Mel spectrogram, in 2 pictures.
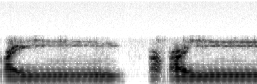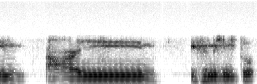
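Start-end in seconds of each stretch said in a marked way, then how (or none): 0.1-4.0 আইন pressed from the throat, growing louder; teacher demonstrates a pressed-throat আইন; throaty ain. Shown as a demonstration. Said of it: "গলাতে চাপ দিয়ে উচ্চারণ করতে হবে".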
